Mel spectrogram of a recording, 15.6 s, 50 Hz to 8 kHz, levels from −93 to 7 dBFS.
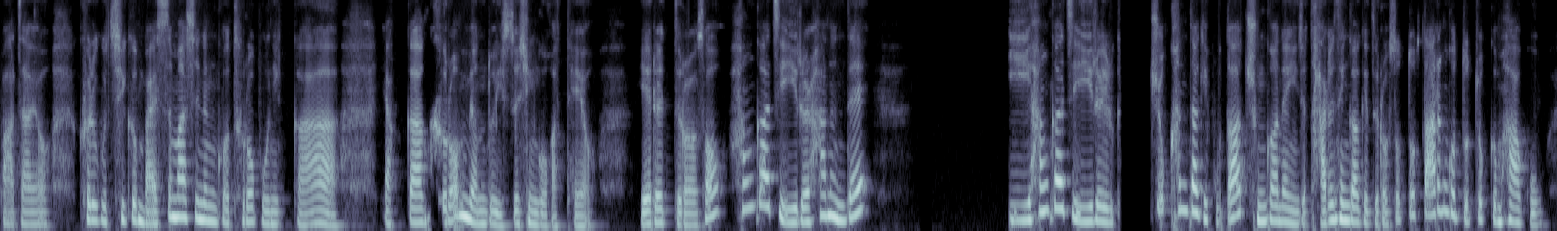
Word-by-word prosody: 맞아요. 155 0 -5 0.3
그리고 200 -3 0
지금 200 +2 0
말씀하시는 210 +5 +3
거 170 -2 -4
들어 180 +3 -3
보니까 155 -2 -2 0.4
약간 160 +2 -1 0.2
그런 195 +9 +4
면도 160 -7 +3
있으신 150 +3 -2
것 145 -1 -2
같아요. 130 +1 -7 0.4
예를 165 +2 +1
들어서 150 - -1
1 340 +2 -5
가지 370 - +1
일을 180 +1 +2
하는데 260 - +3 1.4
이 200 -1 -1
1 310 +9 +1
가지 345 0 +3
일을 185 -2 +1 0.3
쭉 - - -5
한다기보다 285 -6 +2
중간에 195 -6 +1
인제 155 -1 -2
다른 160 +6 0
생각이 185 -6 +4
들어서 150 -1 -5
또 265 - -5
다른 315 +4 +1
것도 270 -5 -3
쪼끔 205 -3 -3
하고 175 -6 -2
185 Hz, 295 characters per minute, -20 LUFS, 155-230 Hz, 1.4 s, 그런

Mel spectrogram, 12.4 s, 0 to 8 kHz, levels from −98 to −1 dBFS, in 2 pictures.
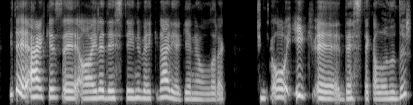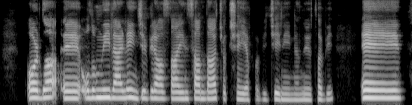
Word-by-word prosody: Bir 310 - -3
de - - +7
herkes, 240 -1 +4
eee, 210 -2 +3
aile 200 +2 +2
desteğini 210 +1 0
bekler 205 +4 0
ya 185 -4 -1
genel 175 0 -4
olarak. 170 0 -7 0.4
Çünkü 205 +2 -5
o 235 0 +3
ilk, 290 -3 0
eee, 190 -4 +1
destek 190 0 -2
alanıdır. 185 - -2 0.4
Orada, 220 +1 +2
eee, 200 -1 +1
olumlu 220 +1 +1
ilerleyince 210 -2 0
biraz 195 -1 -4
daha 190 0 -2
insan 190 0 -3
daha 195 0 -1
çok 180 -2 -15
şey 175 -2 -5
yapabileceğine 165 +1 -7
inanıyor 160 0 -7
tabii. 170 +1 -9 0.4
Eee, 215 -1 +4
205 Hz, 145 wpm, -23 LUFS, 185-220 Hz, 0.4 s, de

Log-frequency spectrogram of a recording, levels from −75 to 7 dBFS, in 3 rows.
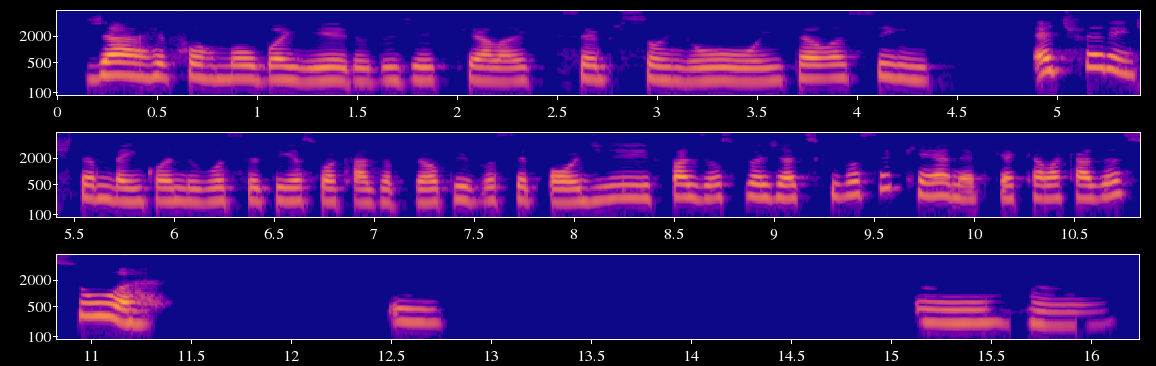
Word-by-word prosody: já 255 +1 +9
reformou 225 -2 -1
o - - -3
banheiro 190 -2 0
do 195 +2 -5
jeito 195 +1 -5
que 205 - -4
ela 190 0 0
sempre 210 -2 -4
sonhou. 190 -2 -2
Então, 215 +3 +2
assim, 225 -2 -3 0.5
é 320 - +8
diferente 325 -3 +1
também 230 -4 0
quando 205 -1 -2
você 210 +1 -4
tem 215 0 -1
a - - -2
sua 210 -1 -1
casa 195 -1 -3
própria 195 +3 -3
e - - -1
você 220 +2 -5
pode 220 +5 -2
fazer 250 -2 +4
os 255 - -8
projetos 250 -2 +1
que 270 - -10
você 295 +8 -3
quer, 280 -7 +2
né, 235 - 0
porque - - -7
aquela 240 +1 +1
casa 245 +2 +2
é - - +1
sua. 300 -9 +3 1.2
Hum. 220 -2 -6 2.3
Aham. 210 -3 -8
215 Hz, 145 wpm, -23 LUFS, 200-245 Hz, 2.3 s, já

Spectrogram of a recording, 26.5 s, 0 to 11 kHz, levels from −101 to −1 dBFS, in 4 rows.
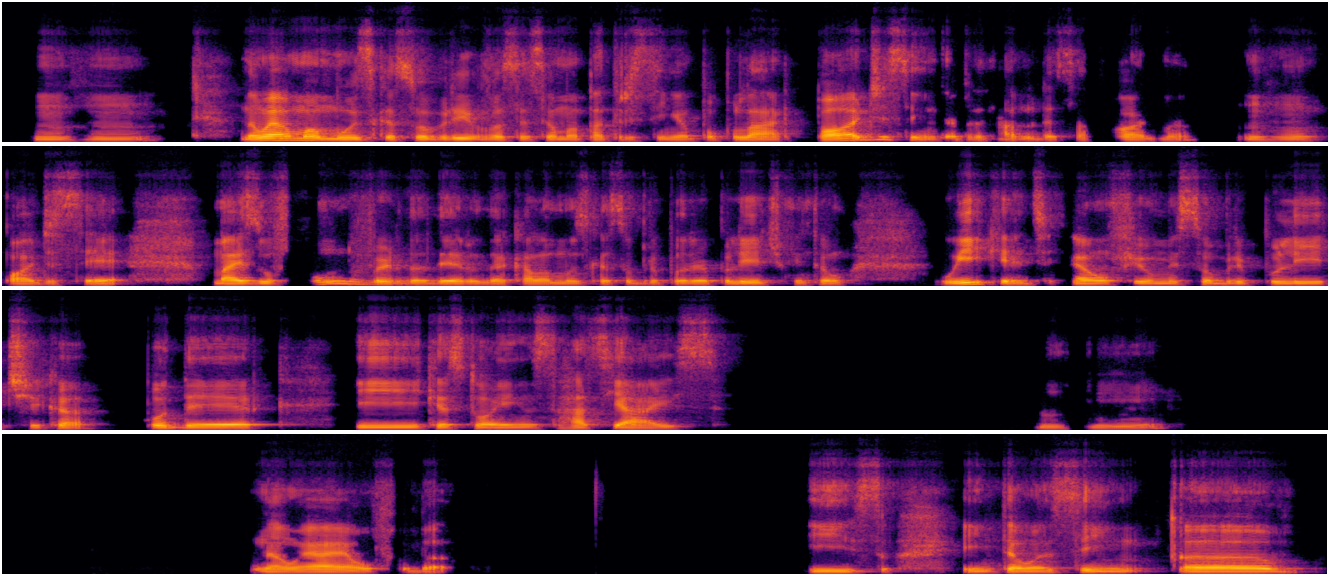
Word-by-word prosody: Uhum, 105 -1 -9 0.4
não 135 +3 +8
é - - +11
uma 155 -2 +5
música 125 -3 +1
sobre 115 -1 +1
você 110 +1 -3
ser - - -4
uma 105 -1 -3
patricinha 100 -1 -6
popular, 90 -4 -2
pode 135 +12 +5
ser 215 - -4
interpretado 445 0 -6
dessa 450 0 -8
forma, 100 +1 -5 0.2
uhum, 105 +1 -8
pode - - -2
ser, 435 +3 -1 0.4
mas 110 +1 +5
o 115 - +1 0.2
fundo 200 -3 -3
verdadeiro 110 - +1
daquela 100 0 -3
música 100 +1 -5
é - - -3
sobre 405 -2 -8
o - - -17
poder 430 0 -1
político 420 - -2
então, 435 -1 -2 0.5
Wicked 400 - +2
é 105 - +3
um 110 +1 +3
filme 115 0 -2
sobre 115 +1 -3
política, 120 - -2 0.2
poder 445 0 +4 0.4
e 115 -1 0
questões 110 0 -1
raciais. 100 -4 -2 1.6
Uhum. 100 -1 -12 2.0
Não, 100 -2 0
é 100 - +2
a 100 -1 +5
elfoba. 90 -1 -3 1.8
Isso. 100 -1 -2 0.3
Então 115 +2 +2
assim, 120 -2 -1 0.2
ham 110 0 +6
110 Hz, 115 wpm, -24 LUFS, 105-125 Hz, 2.0 s, é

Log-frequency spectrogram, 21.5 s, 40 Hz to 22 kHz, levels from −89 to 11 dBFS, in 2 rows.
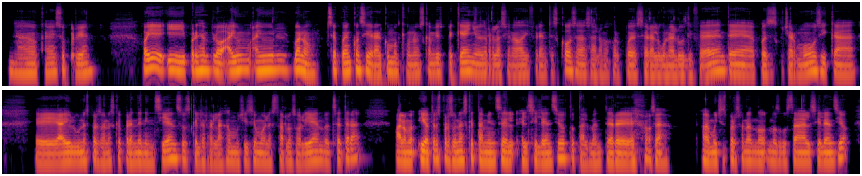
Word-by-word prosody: Ah, 110 0 -2
okey, 110 +1 -4
superbién. 115 +2 -2 0.6
Oye, 145 -1 +5
y 130 -2 +4
por 130 +2 0
ejemplo, 130 -3 +4
hay 120 +2 +4
un 140 +1 +2
hay 125 0 +3
un 135 0 +2
bueno, 120 -8 +3
se 130 - 0
pueden 120 -1 +2
considerar 125 -7 +2
como 115 0 -2
que 110 - -9
unos 100 +1 -4
cambios 110 -1 -4
pequeños 120 -2 0
relacionado 100 -2 -4
a - - -1
diferentes 100 0 -9
cosas. 110 -6 -2
A 95 - -5
lo 95 - -10
mejor 95 +1 -11
puede 100 -2 -2
ser 100 0 -2
alguna 95 0 -2
luz 95 0 -3
diferente, 105 +1 0
eh, - - -5
puedes 100 0 -3
escuchar 105 -3 -5
música, 105 -2 -1 0.4
eh, 95 0 +3
hay 95 +2 +7
algunas 105 +1 0
personas 100 -2 -3
que - - -4
prenden 100 -1 -1
inciensos, 115 +4 0
que - - -3
les 100 0 -6
relaja 95 +2 -3
muchísimo 100 0 -3
el 95 - -4
estarlos 100 +1 -5
oliendo, 105 +3 +1
etcétera. 130 +6 -2 0.4
A 110 - +5
lo 105 - +4
me 105 - +3
y 120 -3 +7
otras 120 +3 +1
personas 110 0 +1
que 130 - -1
también 105 -4 +1
sel 110 -1 +1
el 105 - -2
silencio 100 +6 +1
totalmente 100 -4 -2
re 95 -1 +5
o - - -1
sea, 100 -4 -1 0.4
a 110 - +4
muchas 105 +2 -2
personas 110 -1 -1
no 105 -1 -1
nos 105 -2 -4
gusta 105 +1 +1
el 100 0 +1
silencio, 105 +7 +1
105 Hz, 205 wpm, -23 LUFS, 100-120 Hz, 0.6 s, hay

